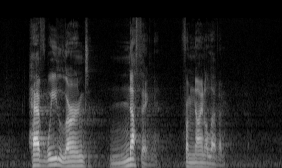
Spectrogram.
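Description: A middle-aged man speaks forcefully into a microphone.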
